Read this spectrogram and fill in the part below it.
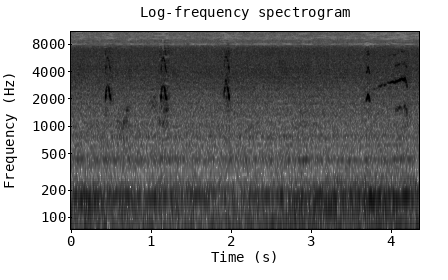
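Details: Common kestrel at a nest box in a water tower, 5 February 2018, around mating on the box edge: three spaced, short, wavering high calls, a pause, then one more call and a thin rising whine over a low hum.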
